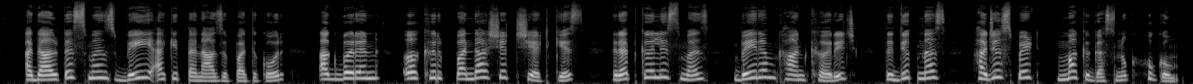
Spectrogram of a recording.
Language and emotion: Kashmiri, neutral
